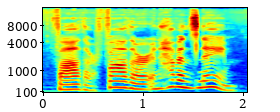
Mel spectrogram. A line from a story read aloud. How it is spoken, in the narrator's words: the young man exclaimed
